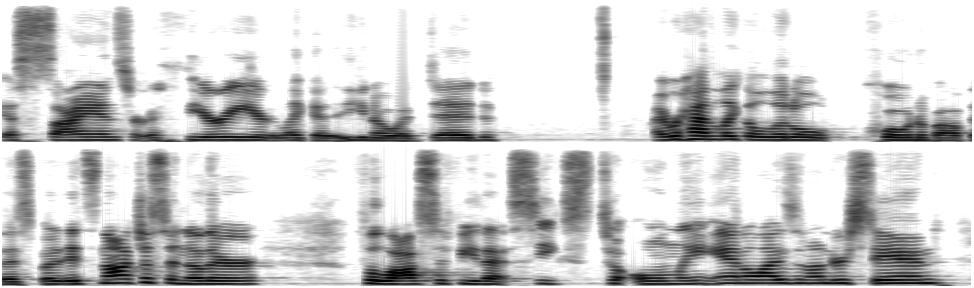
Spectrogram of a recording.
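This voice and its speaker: A woman giving an informal lecture to a class in a casual, hedging way, speaking in a large echoey room. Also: fairly high pitch. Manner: casual, hedging, often says like. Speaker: teacher leading a class. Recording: echoey hall, long reverb.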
